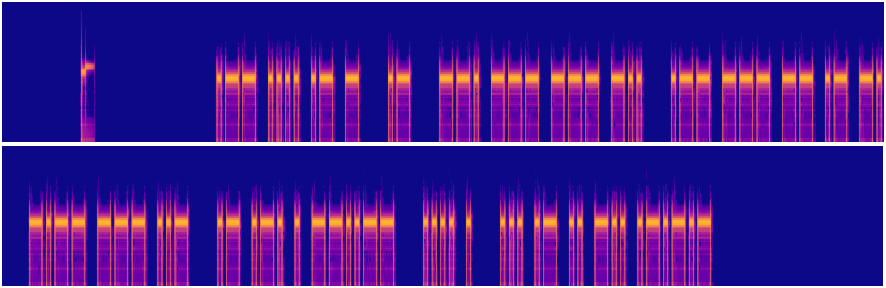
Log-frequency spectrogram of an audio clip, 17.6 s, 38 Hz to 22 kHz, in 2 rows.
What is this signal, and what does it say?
Morse code, heard as a keyed tone, about 28 wpm, 700 Hz. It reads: WHAT A GOOD WOMAN YOU ARE, HE SAID.
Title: Sentences from Top 1100 Words 28wpm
